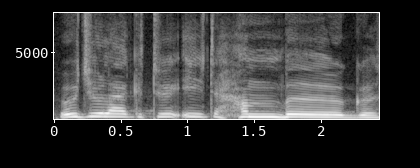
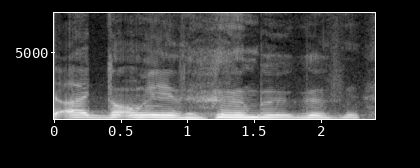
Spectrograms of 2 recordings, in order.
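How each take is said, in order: First: "Would you like to eat hamburger" high, clearly voiced; speech demonstration. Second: "I don't eat hamburger" mumbled with loose consonants; slurred old speech. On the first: Asking about food as a demonstration, "Would you like to eat hamburger" pitched high. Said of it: "I cannot to say". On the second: Old people's tongue problems, "I don't eat hamburger" slurred. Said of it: "I don't want to say like this". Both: Shown as a demonstration.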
